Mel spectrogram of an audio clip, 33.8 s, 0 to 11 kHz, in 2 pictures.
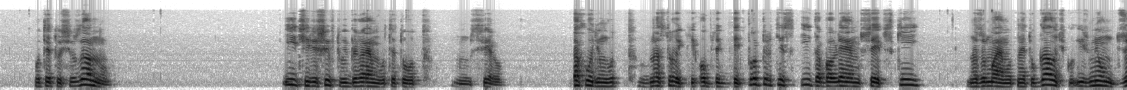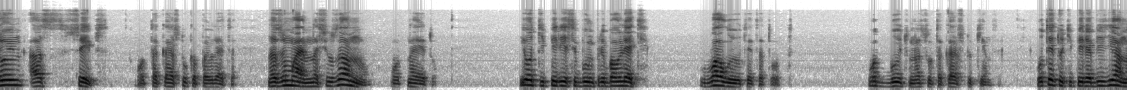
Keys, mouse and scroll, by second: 0.3 click, 2.3 click, 5.5 shift+click, 11.2 click, 14.1 click, 14.8 click, 21.2 click, 24.8 click, 32.6 click.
